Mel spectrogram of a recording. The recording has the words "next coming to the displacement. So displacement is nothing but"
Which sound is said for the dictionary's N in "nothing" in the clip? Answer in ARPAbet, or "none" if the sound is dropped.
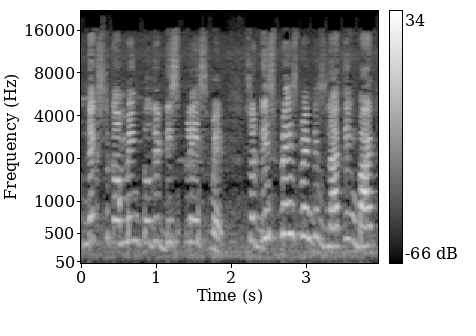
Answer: L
